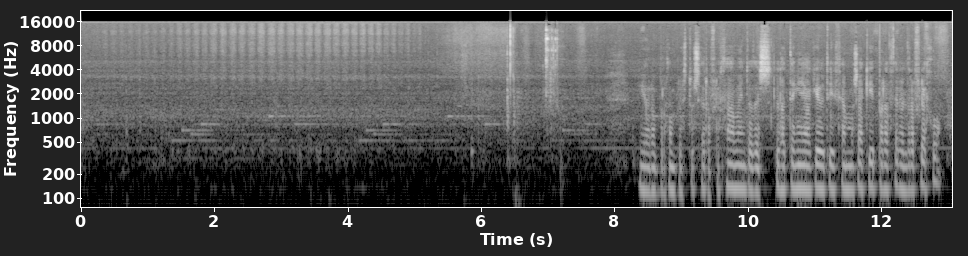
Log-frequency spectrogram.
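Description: A pencil scratches across paper.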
